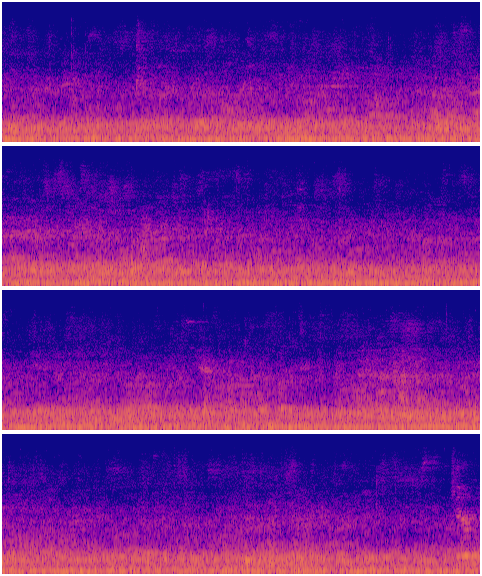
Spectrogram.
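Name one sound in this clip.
Many voices murmur and chatter in a large echoing hall.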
